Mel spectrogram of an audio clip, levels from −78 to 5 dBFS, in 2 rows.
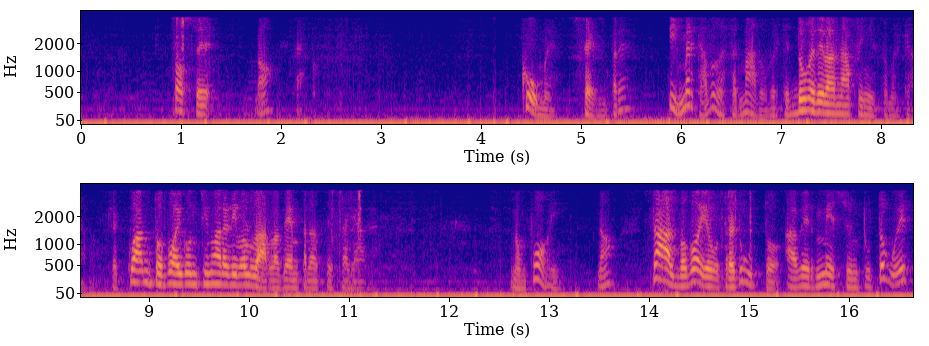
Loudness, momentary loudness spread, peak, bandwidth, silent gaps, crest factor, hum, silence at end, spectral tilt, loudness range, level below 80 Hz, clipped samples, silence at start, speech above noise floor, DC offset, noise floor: -24 LUFS; 20 LU; -4 dBFS; 3.7 kHz; none; 20 dB; none; 0 s; -11 dB/octave; 12 LU; -44 dBFS; under 0.1%; 0.05 s; 22 dB; 3%; -46 dBFS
